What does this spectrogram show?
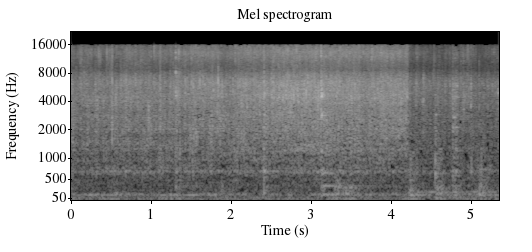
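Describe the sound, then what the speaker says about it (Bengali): Chopped onions, tomatoes and capsicum sizzle and fry in a pan, a steady close crackling hiss with faint stirring movements throughout and no voices. "তাহলে পেঁয়াজগুলো দিয়ে দেবো, লাল লাল করে দেবো। এই টমেটোগুলো দিয়ে দেবো, ক্যাপসিকাম"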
